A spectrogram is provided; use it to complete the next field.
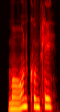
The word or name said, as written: morgencomplet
